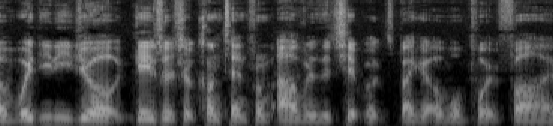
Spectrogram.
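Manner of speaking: plain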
